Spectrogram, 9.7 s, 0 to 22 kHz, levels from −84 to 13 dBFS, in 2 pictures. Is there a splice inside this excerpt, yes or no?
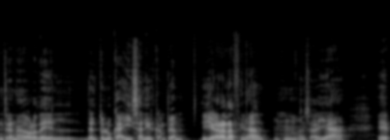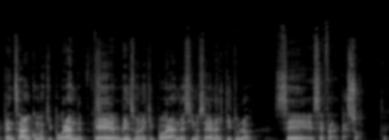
no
